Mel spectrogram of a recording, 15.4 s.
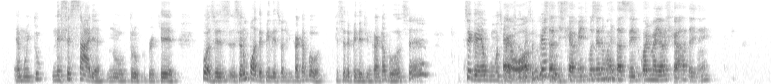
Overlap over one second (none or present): present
